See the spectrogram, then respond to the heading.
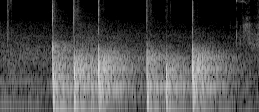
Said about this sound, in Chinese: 门口传来阵阵的敲门声。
